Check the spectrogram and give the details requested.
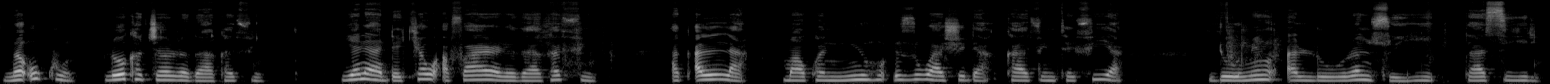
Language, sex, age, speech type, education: Hausa, female, 30-45, spontaneous, tertiary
